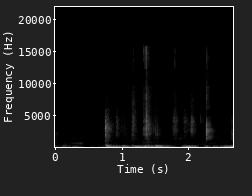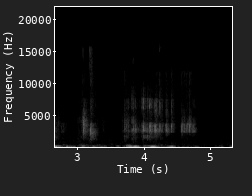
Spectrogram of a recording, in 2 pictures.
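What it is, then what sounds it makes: Glitter-coated foam sign, tapped with fingernails. Long red nails tap along the letters at the left end of a thin, solid, gold glitter-coated foam "Merry Christmas" cutout sign lying on a dark cloth. The clicky taps come in quick bursts that sound dull and low, with a bright crackle on top.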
